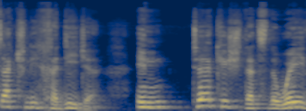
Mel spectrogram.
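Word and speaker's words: Hatice: across the name Khadija in Turkish some people spell it h a t i c e I would say hatis for that no it's actually Khadijah in Turkish that's the way they write it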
